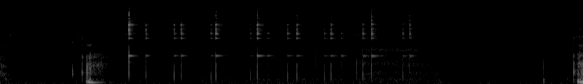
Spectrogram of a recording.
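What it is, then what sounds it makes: Double-walled glass cup. A transparent double-walled glass cup, with walls that let you see the liquid inside, is tapped repeatedly. It gives bright, short glassy clinks with high ringing overtones. About a dozen distinct taps come through, with a soft thump before them and another at the end.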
